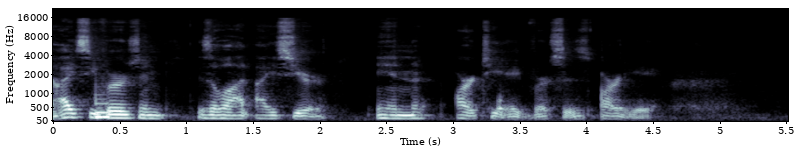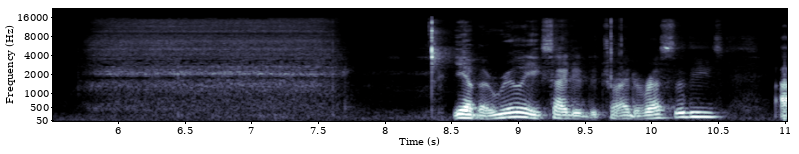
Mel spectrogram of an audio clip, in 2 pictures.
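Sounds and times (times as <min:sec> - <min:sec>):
vape hissing: 0:05.8 - 0:07.8.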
